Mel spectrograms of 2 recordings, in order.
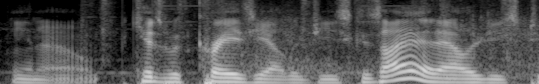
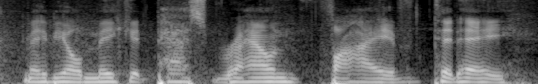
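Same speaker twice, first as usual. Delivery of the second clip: ordinary talk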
